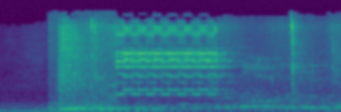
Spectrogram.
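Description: A telephone rings at an emergency medical service in Quetta, a line taking calls about traffic accidents. A sudden noisy onset leads into one steady, bright electronic ring of layered tones lasting about a second, followed by quieter low rumble.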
